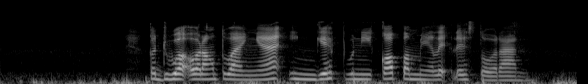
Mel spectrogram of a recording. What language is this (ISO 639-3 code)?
jav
